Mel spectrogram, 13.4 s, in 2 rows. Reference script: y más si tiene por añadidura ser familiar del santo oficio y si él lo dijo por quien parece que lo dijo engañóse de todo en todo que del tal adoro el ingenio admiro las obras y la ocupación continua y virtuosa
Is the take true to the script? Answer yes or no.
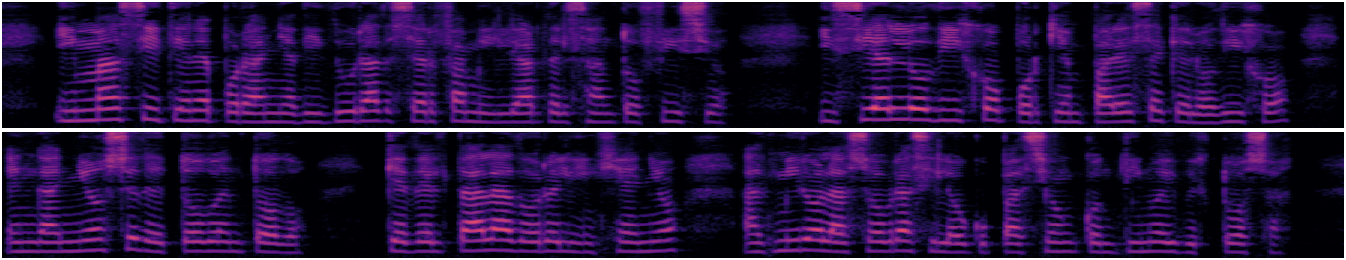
yes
